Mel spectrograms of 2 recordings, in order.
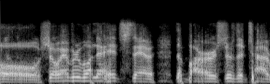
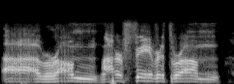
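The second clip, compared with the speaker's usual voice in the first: ordinary talk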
